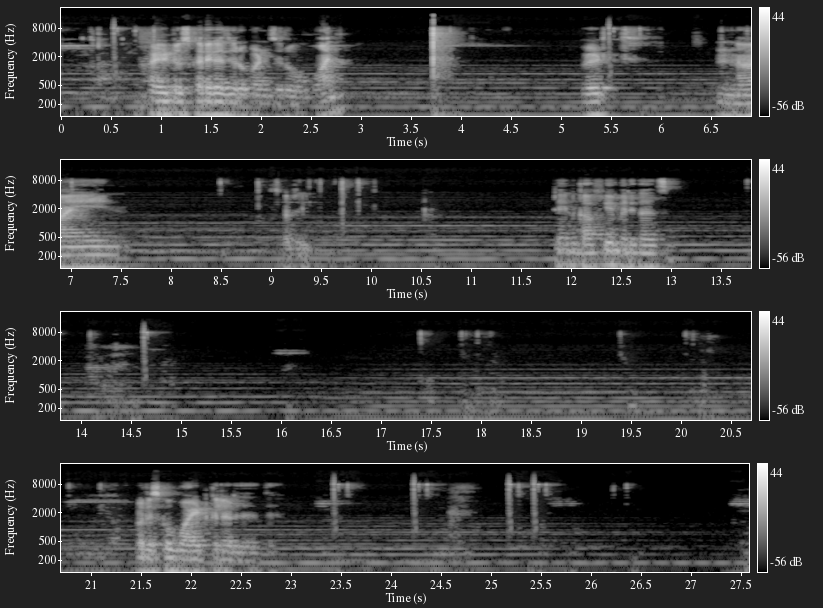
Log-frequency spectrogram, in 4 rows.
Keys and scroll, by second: 1.5 KP_Decimal, 1.9 KP_0, 2.4 KP_1, 3.4 Return, 6.7 Return, 8.4 Tab, 9.1 KP_1, 9.6 Return, 9.6 KP_0, 18.8 p, 21.4 m.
